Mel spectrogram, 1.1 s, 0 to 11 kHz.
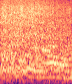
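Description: A drag racing motorcycle of about 1,500 to 2,000 horsepower revving hard, a brief loud sustained engine roar with a steady high whine.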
